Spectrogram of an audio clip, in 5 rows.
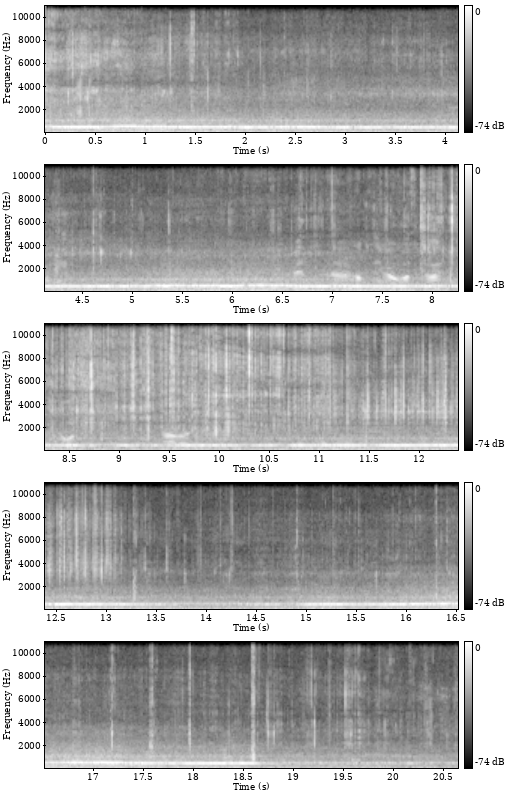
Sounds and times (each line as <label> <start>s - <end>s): wind in fence 0.0s - 20.6s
